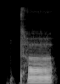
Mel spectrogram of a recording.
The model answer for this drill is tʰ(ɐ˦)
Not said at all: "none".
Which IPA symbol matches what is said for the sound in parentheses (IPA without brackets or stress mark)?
a˦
